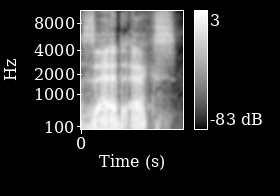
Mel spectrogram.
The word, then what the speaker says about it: ZX: pronounced ZX Spectrum uh Zed X Zed is just the British pronunciation of Z it's a British computer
